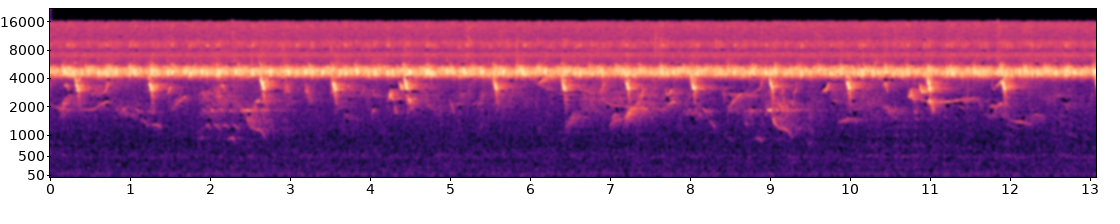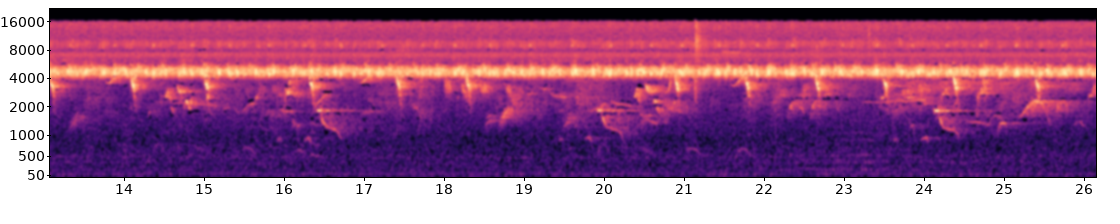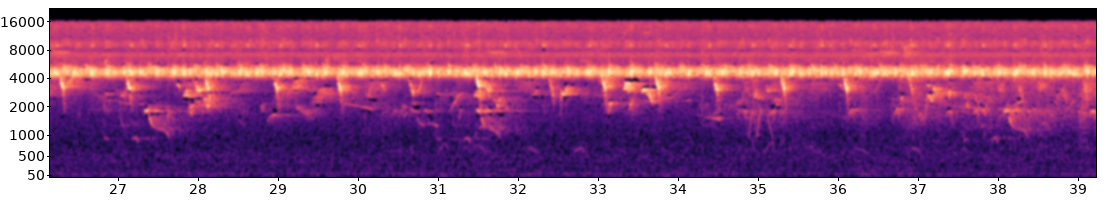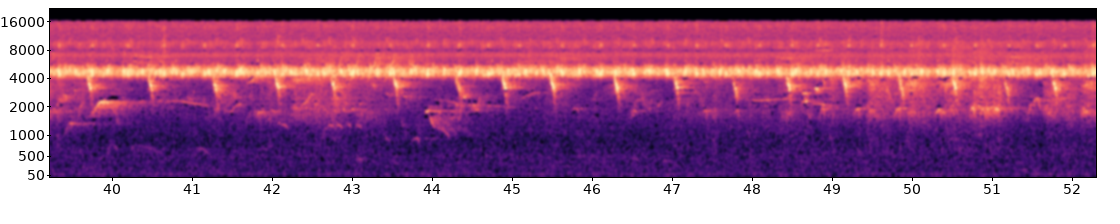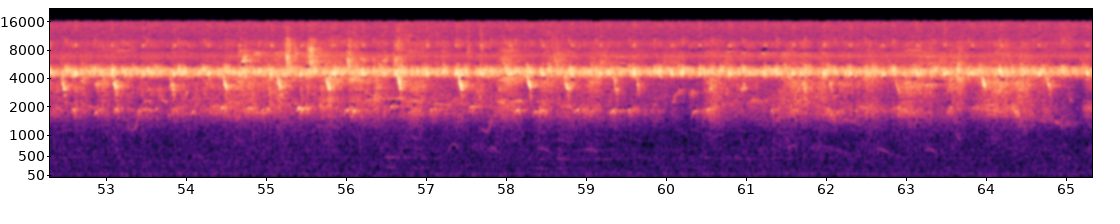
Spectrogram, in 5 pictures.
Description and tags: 140927 jungle nature ambience.Chiangmai Thailand. Cicades. Birds(XY.SD664+CS3e)
nature, thailand, field-recording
